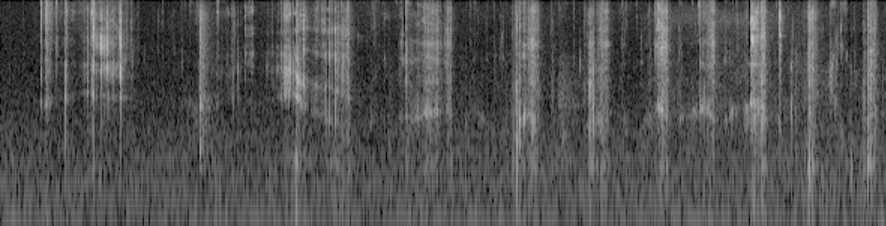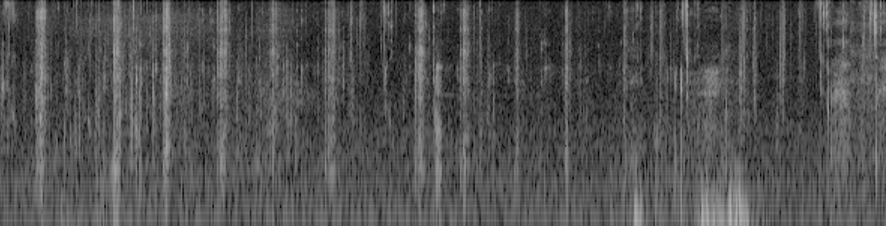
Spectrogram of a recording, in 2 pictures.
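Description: Crisp, close-up crunches of someone biting into and chewing tart dill pickles, repeated wet bites and mastication with no talking.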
